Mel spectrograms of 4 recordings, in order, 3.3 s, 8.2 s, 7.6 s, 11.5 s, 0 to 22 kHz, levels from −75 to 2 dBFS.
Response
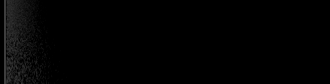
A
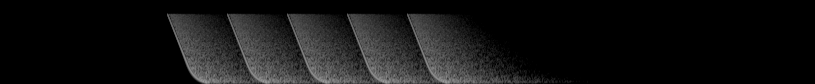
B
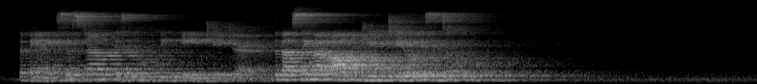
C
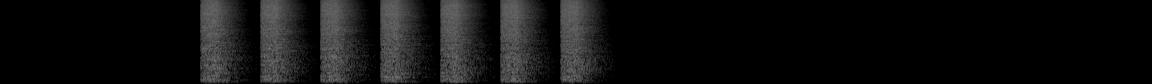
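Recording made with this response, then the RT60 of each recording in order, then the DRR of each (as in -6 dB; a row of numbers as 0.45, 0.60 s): A; 1.7, 2.8, 0.85 s; -2.0, -6.5, -3.5 dB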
